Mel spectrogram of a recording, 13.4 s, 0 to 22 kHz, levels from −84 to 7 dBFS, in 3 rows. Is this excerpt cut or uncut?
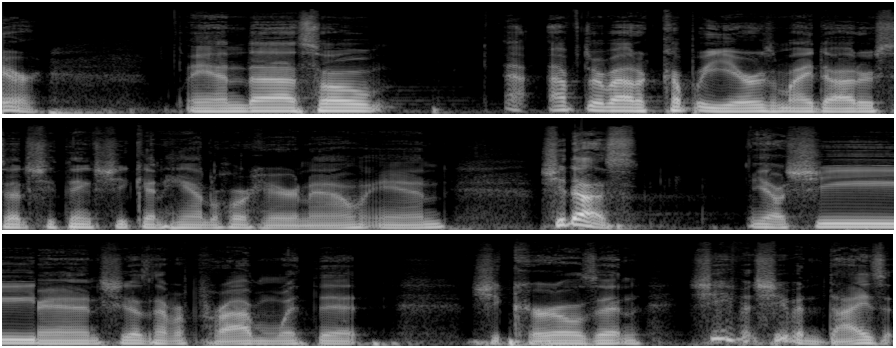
cut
